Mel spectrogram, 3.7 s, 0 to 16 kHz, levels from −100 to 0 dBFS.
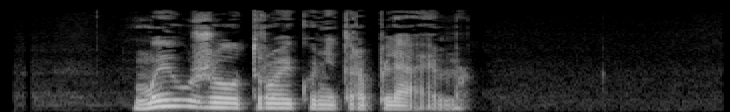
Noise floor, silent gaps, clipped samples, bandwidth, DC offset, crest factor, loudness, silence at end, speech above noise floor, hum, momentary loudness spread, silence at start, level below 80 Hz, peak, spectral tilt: -74 dBFS; none; under 0.1%; 11.5 kHz; under 0.1%; 20 dB; -27 LUFS; 1.3 s; 47 dB; none; 15 LU; 0.7 s; -72 dBFS; -10 dBFS; -6.5 dB/octave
